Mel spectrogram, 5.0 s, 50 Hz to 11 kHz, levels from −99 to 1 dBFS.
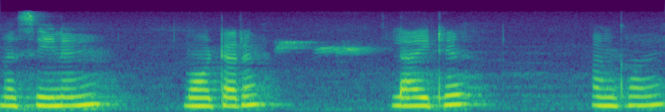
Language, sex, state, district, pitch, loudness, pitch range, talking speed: Hindi, female, Bihar, Vaishali, 255 Hz, -13 LUFS, 245-275 Hz, 70 wpm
